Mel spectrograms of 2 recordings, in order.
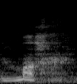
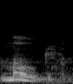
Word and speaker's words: Moog: And in Holland, you would pronounce it Moch.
